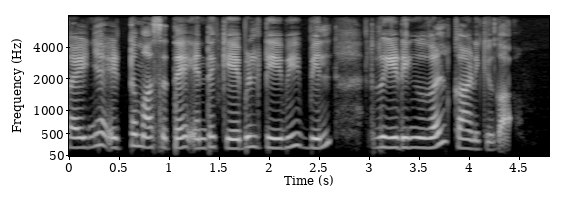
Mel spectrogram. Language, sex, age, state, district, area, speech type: Malayalam, female, 18-30, Kerala, Idukki, rural, read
